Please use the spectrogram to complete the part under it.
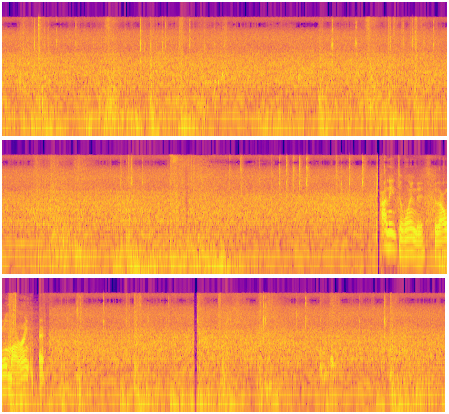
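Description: Sound effects of hits and swooshes play in a video game fight.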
